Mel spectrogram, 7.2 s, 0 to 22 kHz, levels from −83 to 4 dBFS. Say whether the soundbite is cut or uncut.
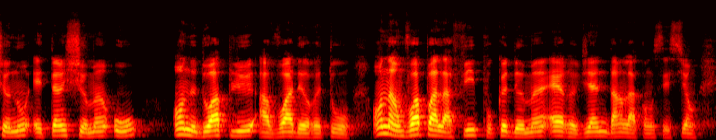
uncut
